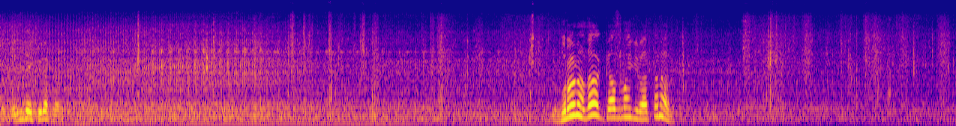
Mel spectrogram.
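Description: A shovel scrapes and chops at packed snow.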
